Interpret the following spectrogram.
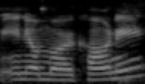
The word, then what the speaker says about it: Ennio Morricone: Ennio Morricone.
